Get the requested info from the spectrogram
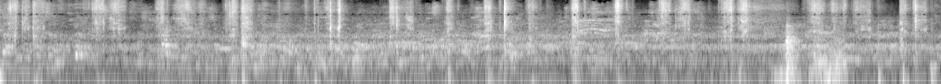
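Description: Knife dicing bell peppers on a metal sheet pan: irregular sharp taps as the blade strikes the tray.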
